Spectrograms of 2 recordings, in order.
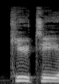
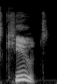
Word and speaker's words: Qt: noticed that because ever most people do using qt instead of cute which yeah annoys your ass it does not annoy me it's just that that's yeah the people who who wrote cute say it's cute they're the ones who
